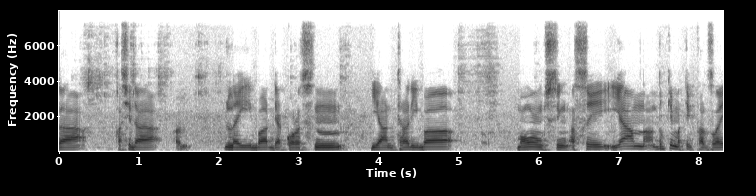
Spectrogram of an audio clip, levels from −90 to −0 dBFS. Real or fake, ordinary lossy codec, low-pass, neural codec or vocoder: real; none; 7.2 kHz; none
